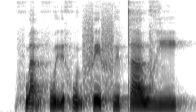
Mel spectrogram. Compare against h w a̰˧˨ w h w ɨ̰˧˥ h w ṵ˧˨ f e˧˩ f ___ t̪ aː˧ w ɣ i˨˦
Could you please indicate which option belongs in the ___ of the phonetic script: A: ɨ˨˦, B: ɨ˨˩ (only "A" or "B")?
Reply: A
